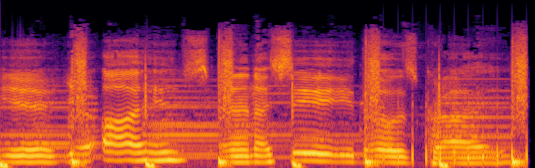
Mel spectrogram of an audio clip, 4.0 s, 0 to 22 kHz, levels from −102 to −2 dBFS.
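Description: A train of clicks runs from 2.87 s to 3.96 s, near the end of the audio: about ten sharp, near-identical pulses at a regular rate of roughly 9.3 per second, peaking around 10 dB above the surrounding sound. Their uniform shape and steady spacing point to an external periodic source, likely electrical interference from nearby equipment or an interface briefly failing. They are heard as a ticking laid over the sound.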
